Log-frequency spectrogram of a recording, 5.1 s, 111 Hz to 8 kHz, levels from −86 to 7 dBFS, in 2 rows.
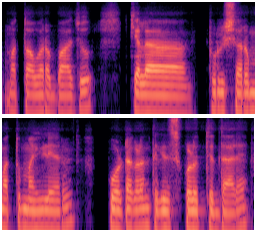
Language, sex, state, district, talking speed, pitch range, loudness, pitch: Kannada, male, Karnataka, Koppal, 120 wpm, 115-125 Hz, -19 LUFS, 120 Hz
